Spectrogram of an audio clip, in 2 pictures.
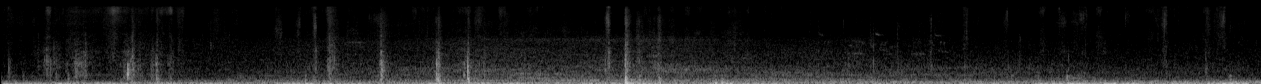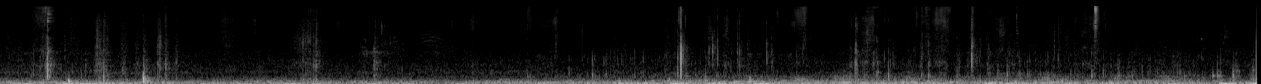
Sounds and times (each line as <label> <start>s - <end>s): Rolling tire 0.0s - 16.0s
